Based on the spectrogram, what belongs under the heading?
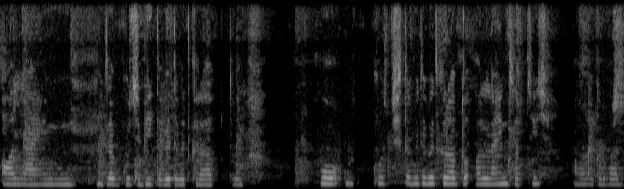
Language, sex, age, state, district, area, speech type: Maithili, female, 30-45, Bihar, Purnia, urban, spontaneous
